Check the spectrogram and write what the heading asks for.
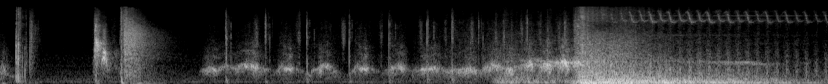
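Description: Cartoon sound effects for skipping with a jump rope: a sharp crack and swish of the rope about a second in, then a run of quick repeated tones rising in pitch. These build into a loud rush of noise with a high buzz over it near the end.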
